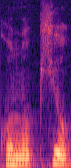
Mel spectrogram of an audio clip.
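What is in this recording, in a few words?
"koynoypioy", Greek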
